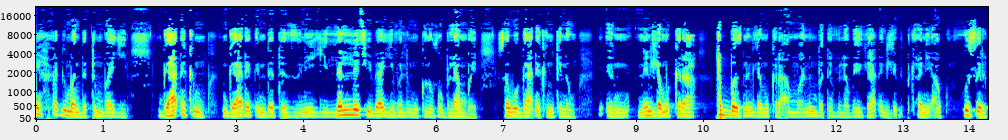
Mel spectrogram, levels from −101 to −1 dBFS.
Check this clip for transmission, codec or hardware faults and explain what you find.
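Two faults stand out: codec damage running through the whole speech clip, and two short pre-echo blips.

MP3 compression: The entire clip has a clearly audible watery, swirly quality, with s sounds turning metallic and chirpy and consonant attacks smearing. That's most likely MP3 encoding at a low bitrate, something like 48 kbps. The encoder runs short of bits and zeroes weak frequency lines, which then flicker on and off between frames. The band still reaches about 21.1 kHz, so the harm shows up as that swirl rather than as dull treble.

Pre-echo: At 2.29 s and 7.81 s, a short hiss comes just before a sharp attack, spreading about 16 ms and 13 ms ahead of it. Both attacks land late in a transform block, so the quantisation noise sized for the loud onset is spread across the whole block, including the quiet moment before it. You hear a brief smear of noise leading in, and the attack itself sounds softened.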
